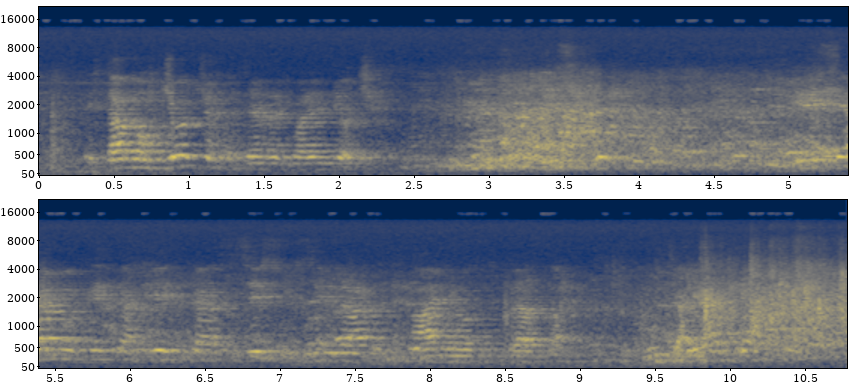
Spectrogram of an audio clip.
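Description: A middle-aged man speaks into a microphone in a calm, formal way, heard through a loudspeaker in an echoing hall.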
